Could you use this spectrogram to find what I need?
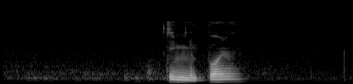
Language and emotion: Russian, neutral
